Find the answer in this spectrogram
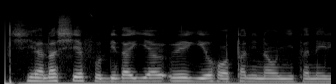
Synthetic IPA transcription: ɕianaɕjɛfudiðaɣiaweɣioɦɔtaninaoɲitaneɾi

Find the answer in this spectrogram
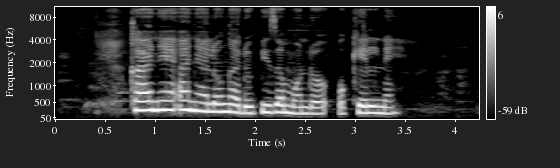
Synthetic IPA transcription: kaɲɛʔaɲalɔŋadopizamɔndɔːkelnɛ

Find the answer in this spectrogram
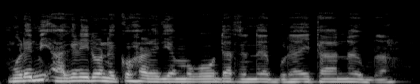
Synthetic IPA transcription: moɾemiʔaɣeɾeiɾonekoɦaɾeɾiamoɣudatenebuɾaetanauɾa

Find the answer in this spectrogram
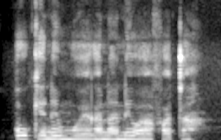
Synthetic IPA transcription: okenemoɛɣananewafata

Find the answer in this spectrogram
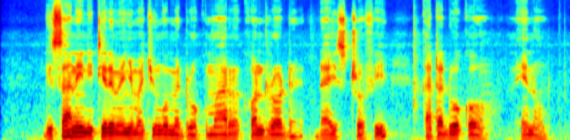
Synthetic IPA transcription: ɡɪsa̰nɪnitjeɾemeɲomat͡ʃuŋɡomɛdɾwokmarkʰɔndɾɔdːaistɾɔfi | ka̰tadwoko | neno

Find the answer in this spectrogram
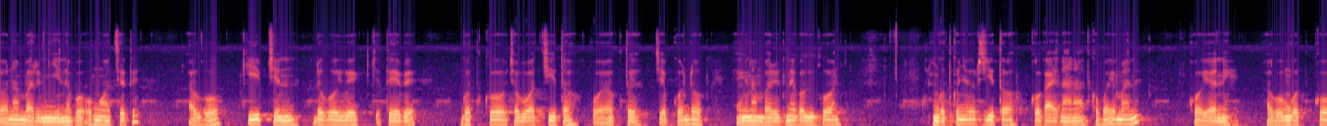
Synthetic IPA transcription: tɔ̰nambaɾinɲinebɔ̰ʔuŋɔt̚t͡ʃete | a̰ɡo | kip̚t͡ʃindokoiwek̚etebe | ŋɡotkot͡ʃɔbɔt̚t͡ʃitɔko̰jɔ̰ktot͡ʃḛp̚kondok | ḛŋinambaɾitnekɔkikon | ŋɡotkoɲort͡ʃitɔkokaɪnanatkobɔ̰ḛmanɛ | kojɔni | a̰ɡoŋɡotko

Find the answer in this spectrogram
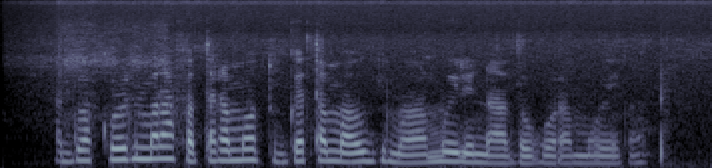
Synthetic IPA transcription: adoakoɾenemaɾafataɾamɔtuɡatamaoɡimawamweɾenaːðoɣoɾamoɛɣɔ

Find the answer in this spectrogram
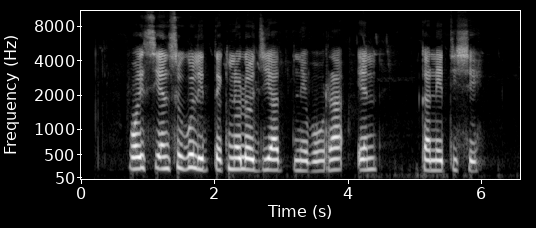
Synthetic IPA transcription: wojsjɛnsuɡulit̪ːeknolod͡ʒia | neβoɾa | ɛn | kanetiʃe

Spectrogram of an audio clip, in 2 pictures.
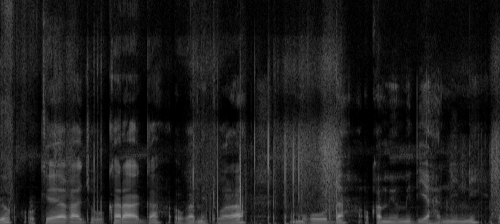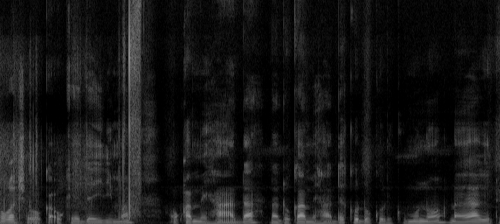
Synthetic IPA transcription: oo̰keɔjaɣad͡ʒoɣo̰kaɾaɡao̰ɣametwaɾamoɣodao̰kameomiðiaɦaninioɣaʃɔ̰ːka̰ʔokɛd͡ʒaiɾima | okameɦa̰danatokameɦa̰dɛkodokoɾikumunɔnajaɣet

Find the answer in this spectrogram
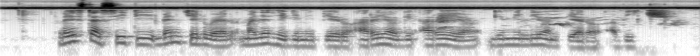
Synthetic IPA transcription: lɛstasitibɛnt͡ʃɪlwɛlmad͡ʒaɦiɡinipjeɾo̰ʔaɾɪɔɡɪʔaɾɪjɔɡɪmilɪonpjeɾoʔa̰bit͡ʃ

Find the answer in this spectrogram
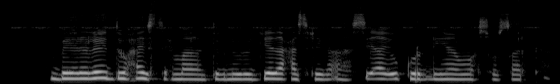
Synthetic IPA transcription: bɛjɾɐlɛjd̪wɑħɑːjɪst̪ʰɪʕmaːlaːnt̪ʰɛɡnɔlɔt͡ʃɪjɐðɐʕɑsrɪɣɐʔɐhsɪɛjʊkʰɔrɖɪjaːnwɑħsɔːsaːrkʰɐ̥

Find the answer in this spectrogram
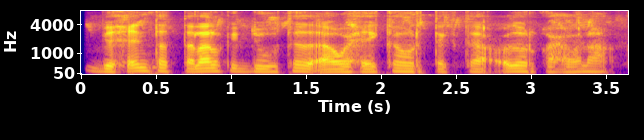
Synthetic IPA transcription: bɪħɪnt̪ʰɐt̪ʰɐlaːlkʰɐt͡ʃɔːkt̪ʰɐðɐ̰ʔɐwɑħɑjkʰɐhɔrt̪ʰɐɡt̪ʰa̰ʕʊ̰ðʊrkʰɐħɔːlɐɦɐ

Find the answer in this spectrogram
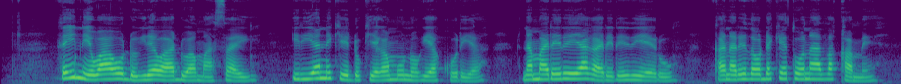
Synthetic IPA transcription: ðɛinewaodoiɾɛwadoamasai | iɾianekeːdokeɛɣamonɔɣeakoɾea | namaɾeɾeaɣaɾeɾeɾeɛɾo | kanaɾeðɔdɛkɛtwɔnaːðakamɛ

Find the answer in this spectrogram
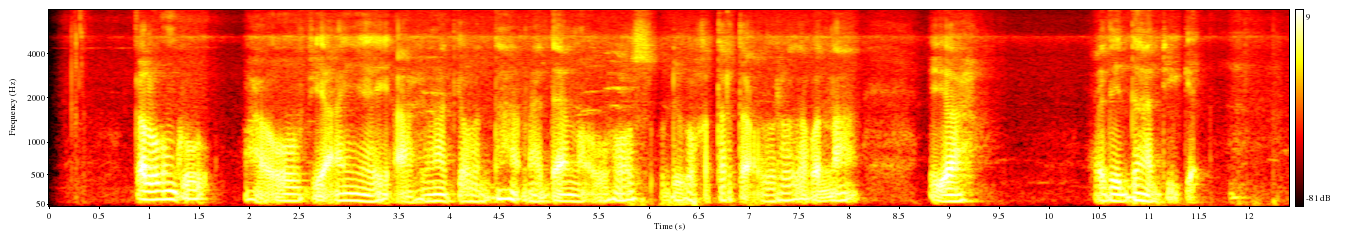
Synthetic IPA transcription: kɐluːŋkʰʊ | wɑħɑ̰ʔuːfḭːʕɑnjɐhɛjʕɑ̰ːfɪmaːd̪kʰɐwɐnd̪ɐɦɐmaːd̪aːmɐʔuːɦɔːsʊɖɪɣɔqɑt̪ʰɐrt̪ʰɐ̰ʕʊ̰ðʊrɐðɐ̰wɑd̪nɐɦɐ | ijɔ | ħɪðid̪ɐɦɐɖiːɡɐ

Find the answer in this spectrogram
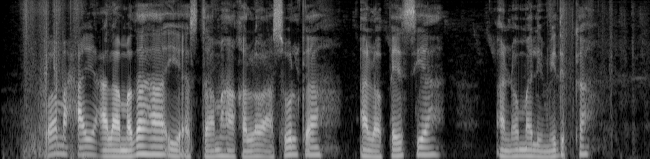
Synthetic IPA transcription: wʔɑːmɑħɑjʕɑlaːmɐðɐɦɐḭjɔʔɐ̰st̪ʰaːmɐɦɐqɑlɔʕɑsuːlkʰɐ | ʔɐlɔpʰɛsiɐ | ʔɐnɔmɐlɪmɪðɪbkʰɐ

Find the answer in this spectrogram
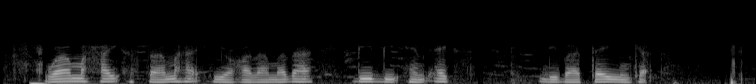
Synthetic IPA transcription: wɑːmɑħɑjʔɐst̪ʰaːmɐɦɐ̰ʔijɞʕɑlaːmɐðɐɦɐbiːbiːʔɛmɛks | ɖɪβaːt̪ʰɛːjɪŋkʰɐ̰

